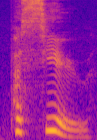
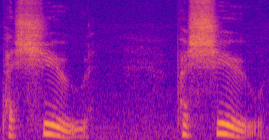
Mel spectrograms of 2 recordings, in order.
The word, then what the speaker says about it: pursue: cartoon Bears number two pursue the amount of times I hear people saying this as pasu pasu the important sound here is the little Y sound in the second syllable so you have to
